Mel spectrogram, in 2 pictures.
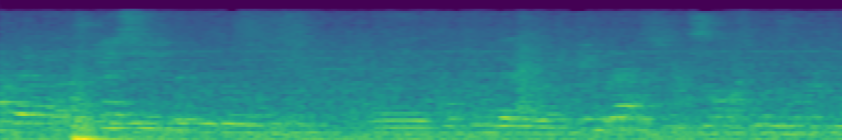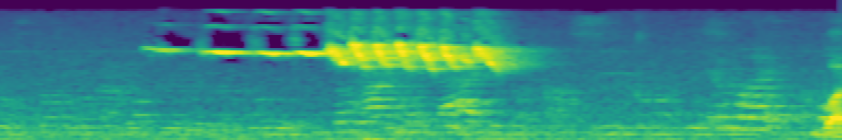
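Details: Lined seedeater in Brazil, a bird said to sing all day: after quiet background talk, a thin, high, steady whistle breaks into a fast, dense buzzy trill for about a second, then murmuring voices return.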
